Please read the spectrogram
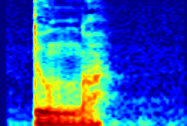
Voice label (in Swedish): "Tunga" "Kieli"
